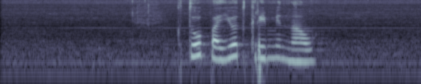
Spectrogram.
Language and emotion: Russian, neutral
